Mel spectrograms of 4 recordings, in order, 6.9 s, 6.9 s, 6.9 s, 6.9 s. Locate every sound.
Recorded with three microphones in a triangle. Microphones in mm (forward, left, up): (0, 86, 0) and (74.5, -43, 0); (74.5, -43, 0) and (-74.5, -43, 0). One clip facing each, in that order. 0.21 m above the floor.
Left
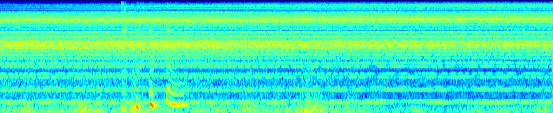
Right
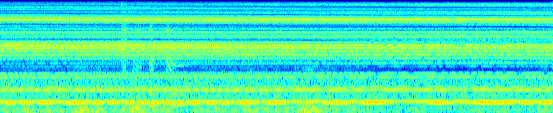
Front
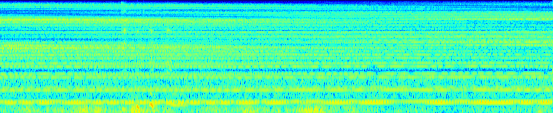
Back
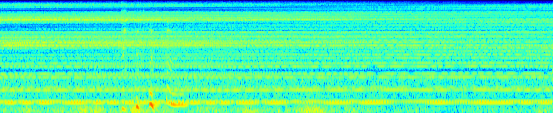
0.0 s a drone: 100° right; by 6.9 s 85° right
1.5 s a giggle: 160° left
